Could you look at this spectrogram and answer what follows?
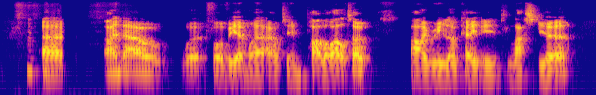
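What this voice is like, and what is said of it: Northeast English Middlesbrough accent. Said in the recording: “Middlesbrough in the northeast of England, hence my tragic accent.”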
